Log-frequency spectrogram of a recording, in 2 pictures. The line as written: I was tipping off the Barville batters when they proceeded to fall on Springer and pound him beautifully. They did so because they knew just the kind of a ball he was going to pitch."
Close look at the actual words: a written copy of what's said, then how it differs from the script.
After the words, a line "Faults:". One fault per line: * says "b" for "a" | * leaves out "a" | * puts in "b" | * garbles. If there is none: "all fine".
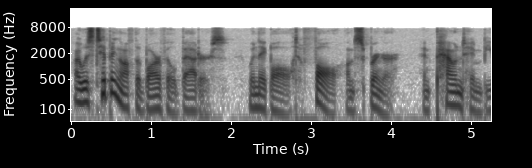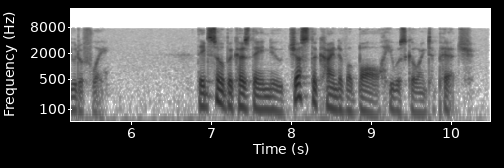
I was tipping off the Barville batters when they ball to fall on Springer and pound him beautifully. They so because they knew just the kind of a ball he was going to pitch."
Faults:
* says "ball" for "proceeded"
* leaves out "did"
